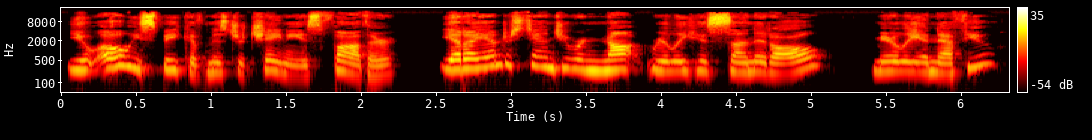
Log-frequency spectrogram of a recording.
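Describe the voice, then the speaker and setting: An actress performs a probing woman reporter from a 1940s radio drama. Her voice sits a little high. She questions with composure and aims each point deliberately. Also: expressive, close to an everyday voice. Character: shrewd, probing female newspaper reporter Anne Rogers.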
